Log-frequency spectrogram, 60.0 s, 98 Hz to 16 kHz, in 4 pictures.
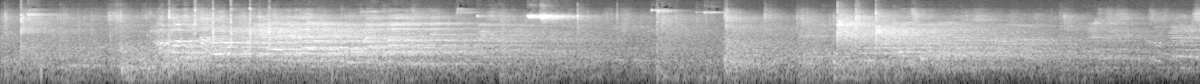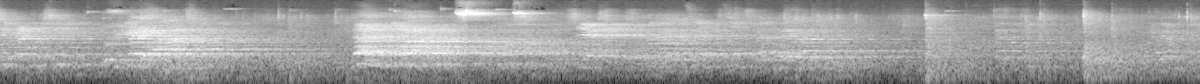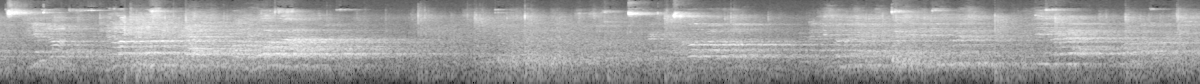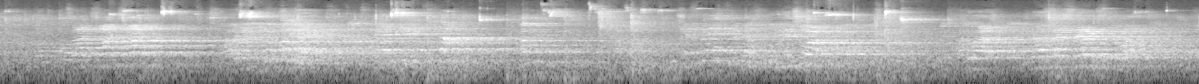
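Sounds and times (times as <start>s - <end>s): players shouting in a hall: 1.8s - 6.6s, 14.2s - 26.2s, 45.8s - 59.9s.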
